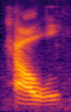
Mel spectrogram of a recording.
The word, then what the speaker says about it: cowl: It's spelled C-O-U-L, cowl.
